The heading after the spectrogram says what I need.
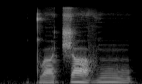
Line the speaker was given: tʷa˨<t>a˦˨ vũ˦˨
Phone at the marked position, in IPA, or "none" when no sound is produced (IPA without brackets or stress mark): t͡ʃ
